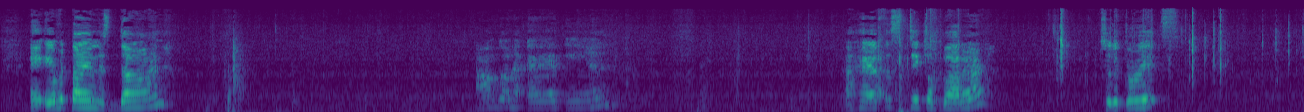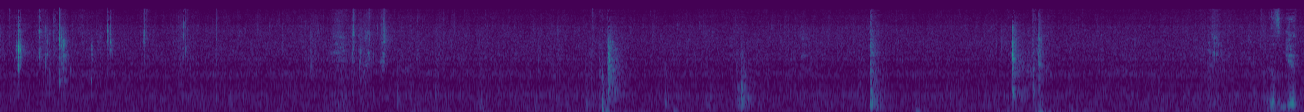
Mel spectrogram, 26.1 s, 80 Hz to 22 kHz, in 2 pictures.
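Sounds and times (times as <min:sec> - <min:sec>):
paper wrapper crinkling: 0:10.4 - 0:15.2, 0:16.4 - 0:17.0.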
